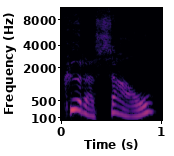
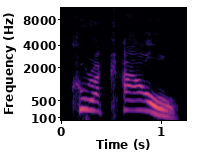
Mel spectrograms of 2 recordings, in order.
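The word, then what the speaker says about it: Curaçao: just heard this morning somebody pronounced the island of kurasa or kurasa As Americans would say as kuraka it's not kuraka is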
